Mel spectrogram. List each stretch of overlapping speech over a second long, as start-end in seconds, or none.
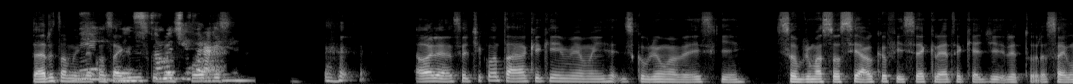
0.7-2.4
